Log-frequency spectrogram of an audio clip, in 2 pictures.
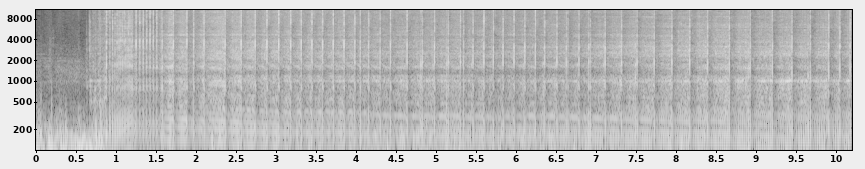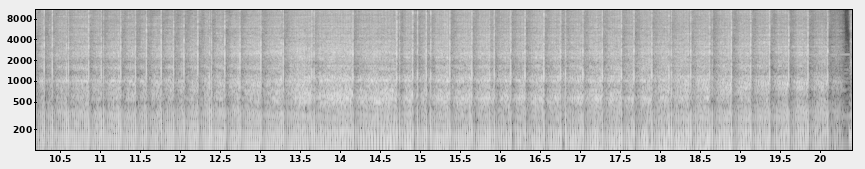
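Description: A DKW RT 125 motorcycle engine runs close and loud for about twenty seconds, a steady rapid two-stroke putter with a slight rise in revs at the start and no voices.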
